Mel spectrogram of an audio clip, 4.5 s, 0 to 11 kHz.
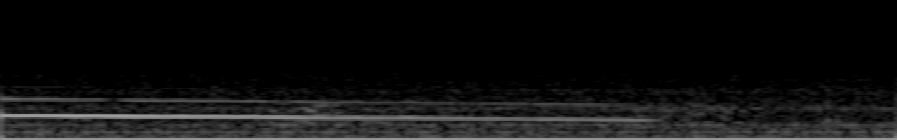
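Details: Marty, a miniature pinscher, recorded on a webcam on July 8, 2011 at 10:56 AM, gives one quiet, smooth, drawn-out howl lasting about three seconds that slides slowly downward in pitch before fading out.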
